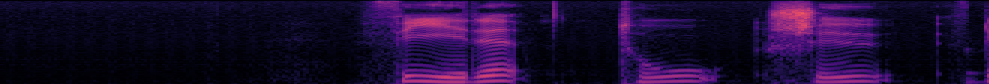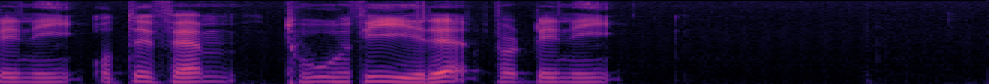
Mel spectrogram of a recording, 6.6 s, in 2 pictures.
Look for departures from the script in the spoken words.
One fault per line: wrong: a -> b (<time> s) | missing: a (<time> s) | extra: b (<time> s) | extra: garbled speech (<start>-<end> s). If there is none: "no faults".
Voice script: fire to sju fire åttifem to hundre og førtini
wrong: fire -> førtini (3.2 s)
wrong: hundre -> fire (4.5 s)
